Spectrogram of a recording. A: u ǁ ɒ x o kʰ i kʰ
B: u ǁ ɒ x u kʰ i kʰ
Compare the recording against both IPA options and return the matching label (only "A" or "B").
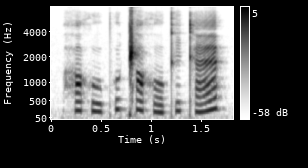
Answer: A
